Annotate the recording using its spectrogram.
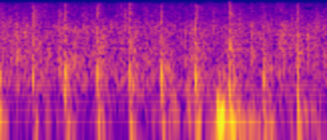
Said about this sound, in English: So I'd like for us to give a nice applause to these two real pros when it comes to healthcare.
